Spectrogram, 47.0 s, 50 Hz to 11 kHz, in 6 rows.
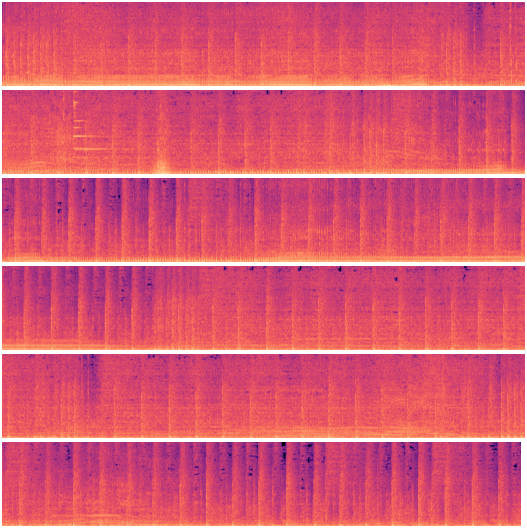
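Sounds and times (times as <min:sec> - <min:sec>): sharp knock: 0:08.9 - 0:12.0.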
